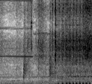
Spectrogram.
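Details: Honda Scoopy scooter, after repairing a loose, melted ECU connector that cut the starter circuit: brief starter whirr, fires at once, steady even idle about twelve beats a second; starts fine.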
